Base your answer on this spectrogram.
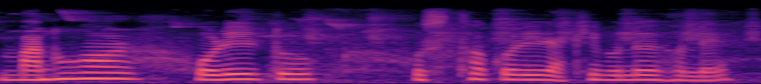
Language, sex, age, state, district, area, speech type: Assamese, female, 45-60, Assam, Darrang, rural, spontaneous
